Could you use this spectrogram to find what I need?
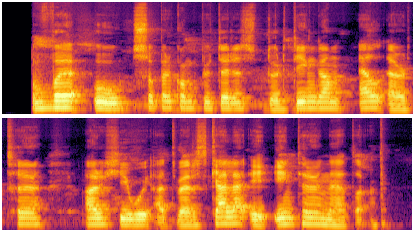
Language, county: Lithuanian, Kaunas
